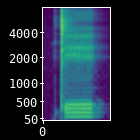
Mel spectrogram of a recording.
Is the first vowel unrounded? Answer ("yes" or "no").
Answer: yes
